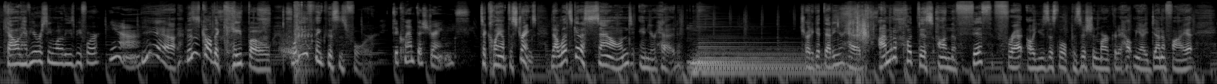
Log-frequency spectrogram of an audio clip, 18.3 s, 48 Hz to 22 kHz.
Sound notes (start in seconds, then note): 3.8 pencil scratching; 4.2 arrow twanging; 10.3 guitar playing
